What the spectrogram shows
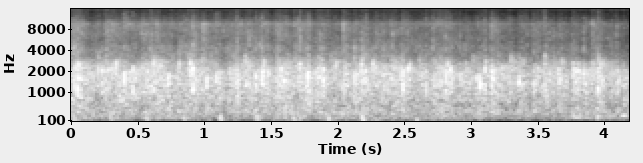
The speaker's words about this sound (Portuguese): Nos deram um neto, glória a Deus, pode aplaudir o Senhor, né?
